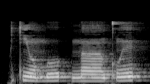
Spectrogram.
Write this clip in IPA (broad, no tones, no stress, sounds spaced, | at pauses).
tʲ õ m u | n̪ ɐ̃ː kʷʼ ẽ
